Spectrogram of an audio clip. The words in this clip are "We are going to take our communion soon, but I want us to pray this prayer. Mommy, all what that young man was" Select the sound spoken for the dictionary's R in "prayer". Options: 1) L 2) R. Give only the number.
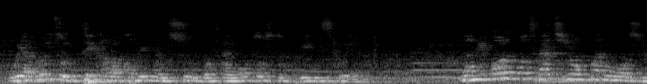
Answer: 1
